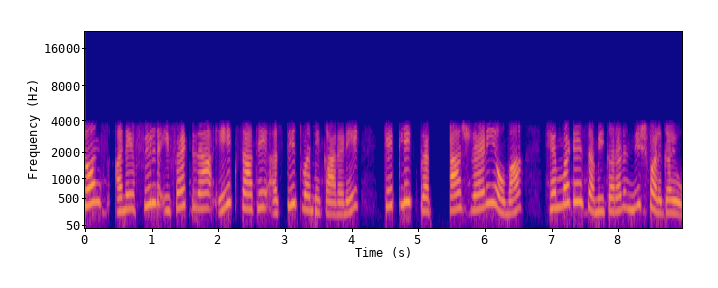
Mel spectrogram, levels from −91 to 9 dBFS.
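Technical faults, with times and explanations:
Throughout, iLBC codec: the speech sounds thin and boxed-in, slightly rough and synthetic, with nothing above 3.6 kHz or below 200 Hz. iLBC codes each 20 ms frame's excitation on its own at about 15 kbps, which fits this plainly audible narrowband coarseness.
1.64 to 1.70 s, 3.40 to 3.48 s and 5.25 to 5.50 s, lost iLBC frames: each gap becomes a held, buzzy vowel-like tone, the first right after "અને ફિલ્ડ", the second just before "કારણે કેટલીક", and the longest, 240 ms, fading between "કારણે કેટલીક" and "શ્રેણીઓમાં હેમ્મટે". The decoder repeats the last pitch cycle with noise to fill missing packets, then recovers almost at once.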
